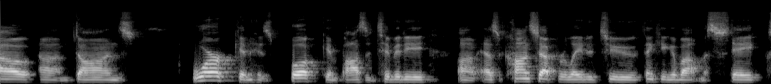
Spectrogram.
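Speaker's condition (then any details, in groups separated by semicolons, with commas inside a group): No condition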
